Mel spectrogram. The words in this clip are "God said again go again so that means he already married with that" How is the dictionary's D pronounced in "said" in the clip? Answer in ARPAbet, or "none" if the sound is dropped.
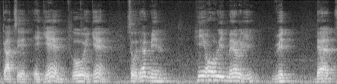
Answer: none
